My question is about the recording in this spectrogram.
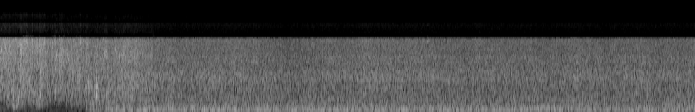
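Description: Steady low rumble of a ship's engines under a hiss of wind and sea, setting in about a second in and running evenly on.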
